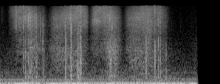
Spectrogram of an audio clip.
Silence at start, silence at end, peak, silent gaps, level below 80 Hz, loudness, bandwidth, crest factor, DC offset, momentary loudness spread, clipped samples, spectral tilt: 0 s; 0.25 s; 0 dBFS; none; -22 dBFS; -19 LUFS; 17.5 kHz; 18 dB; under 0.1%; 11 LU; under 0.1%; -2 dB/octave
